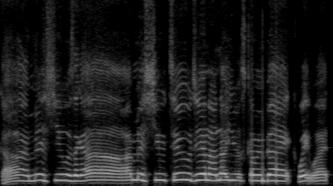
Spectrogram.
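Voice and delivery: high, mocking voice of Jen; Jen in my head. Parody of Jen's homecoming greeting, voiced high. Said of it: "that's how she talk".

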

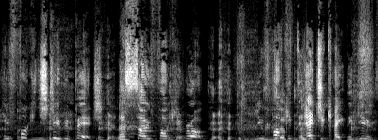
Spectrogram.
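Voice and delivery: high-pitched indignant rant; mock outrage. Inner rant at a teacher who misquoted, mock outrage.

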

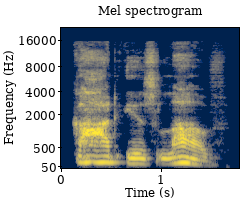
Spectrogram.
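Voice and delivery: booming, drawn-out declaration; slow loud proclamation. Real, not acted. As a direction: proclaim it to the whole church. Preacher proclaims the core message.

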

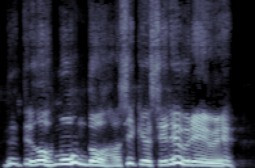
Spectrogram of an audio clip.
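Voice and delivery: high, fading voice from beyond; a grandmother spirit slipping away; ghostly old woman. Acted. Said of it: "Una voz de ultratumba de una anciana".

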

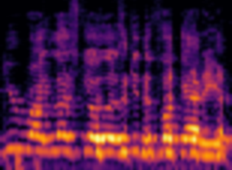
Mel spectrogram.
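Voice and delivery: high, loud retold alarm; urgent retreat. Friend runs back up from the basement, loud urgency. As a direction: blurt it out loud as if bolting.

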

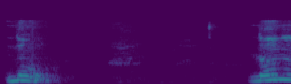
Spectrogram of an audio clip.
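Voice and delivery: normal talking voice

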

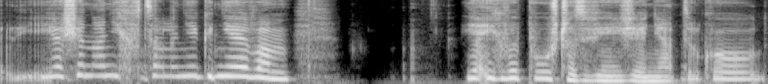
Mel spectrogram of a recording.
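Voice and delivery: put-on high, eager childish voice; generous young king, bright and quick; King Maciuś promising the doctor to free the prisoners; boy king's voice. A narrator's reading.

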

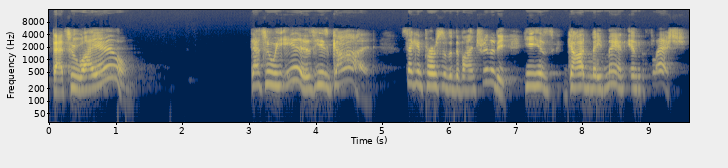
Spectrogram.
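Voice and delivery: high, loud preaching voice; emphatic proclamation. Real, not acted. Preacher declaring to the congregation who Jesus is, emphatic proclamation. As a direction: raise pitch and volume to declare it boldly.

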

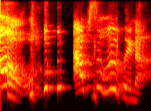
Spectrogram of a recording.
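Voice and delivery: high, laughing "absolutely not"; laughing chill refusal. Retold or imitated. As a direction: toss it off through a laugh. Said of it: "plays it off so chill".

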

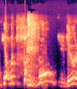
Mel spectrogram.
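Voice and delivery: high, incredulous yell-like quote; shocked outburst. Retold or imitated. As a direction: act out friends' disbelief. Friends react to chopper win.

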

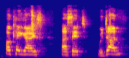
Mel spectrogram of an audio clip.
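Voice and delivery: high, loud mock therapist calling time; brightly ending the session; mock wrap-up. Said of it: "she's like".

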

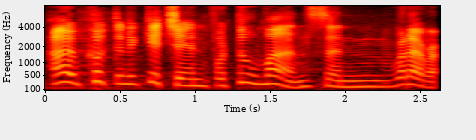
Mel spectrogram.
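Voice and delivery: a high, loud mock Italian accent. Recruiter mocking a casual job seeker in a mock Italian accent. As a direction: toss off the line in a hammed-up Italian accent. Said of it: "I don't know why he has an Italian accent".

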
